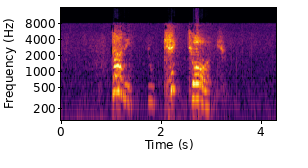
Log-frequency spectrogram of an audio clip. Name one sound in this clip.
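A young boy speaks briefly and calmly, close by.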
